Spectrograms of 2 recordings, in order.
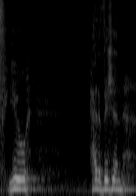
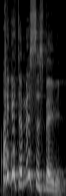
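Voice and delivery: a touch of cheeky relief, rising higher and louder; gleeful relief; 4 semitones higher, 4 dB louder than usual. Acted. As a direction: play someone lightly glad to be let off. Acts out a relieved eighty-five-year-old.

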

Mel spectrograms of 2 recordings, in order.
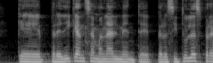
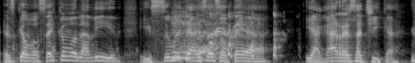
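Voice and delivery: laughing loudly through words; cracking up while talking; 3 semitones higher, 4 dB louder than usual. Real, not acted. Laughing at mock sermon.

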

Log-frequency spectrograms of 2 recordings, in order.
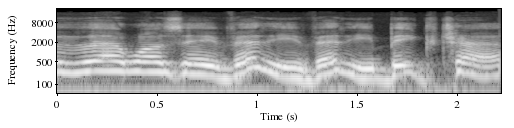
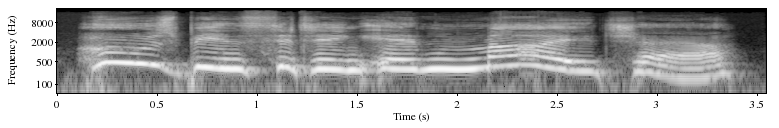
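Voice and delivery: high, slow, indignant mother bear; 7 semitones higher, slower than usual. A narrator's reading. Mother Bear at her chair, high-pitched dismay. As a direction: stretch the question out high. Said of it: "Then Mother Bear looked".

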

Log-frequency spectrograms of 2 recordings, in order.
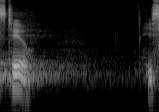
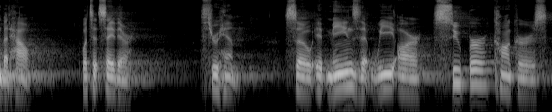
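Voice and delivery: normal talking voice

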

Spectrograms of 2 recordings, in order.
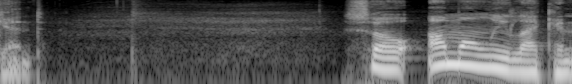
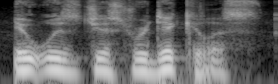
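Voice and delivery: ordinary delivery

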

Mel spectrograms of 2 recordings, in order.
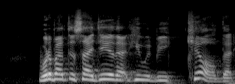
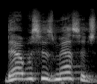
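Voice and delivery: ordinary talk, nothing marked

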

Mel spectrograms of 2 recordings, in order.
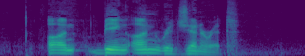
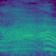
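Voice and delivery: high, loud cry of frustration; sudden high mock yell; acted-out mad yell; 6 dB louder than usual. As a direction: let out a frustrated "ah" while retelling. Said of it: "I slap the wall 'cause I'm mad".

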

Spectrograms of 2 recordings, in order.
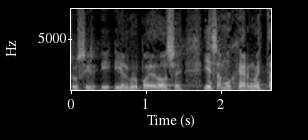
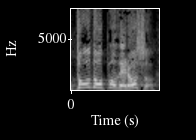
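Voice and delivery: higher, louder ringing repeat; emphatic proclamation; 8 semitones higher, 5 dB louder than usual. Acted. Preacher proclaiming to the congregation, ringing and loud. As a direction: lift the word like a shout of praise.

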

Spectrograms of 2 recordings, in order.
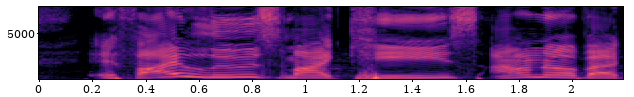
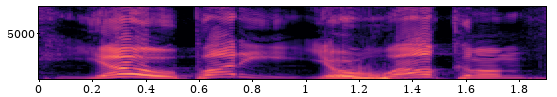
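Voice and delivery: louder, pointed sarcastic jab; sarcastic call-out; 8 dB louder than usual. Retold or imitated. Pastor voices Wawa customer ignored at the door, louder sarcastic call. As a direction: call it after a rude stranger, miffed. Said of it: "you're like".

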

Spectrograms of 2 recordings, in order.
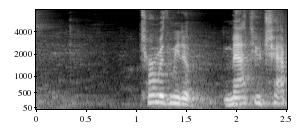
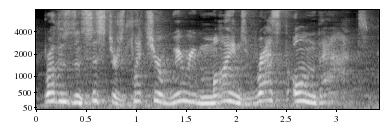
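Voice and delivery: gentle aside; 6 semitones higher than usual. Acted. Pastor softening to congregation.

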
